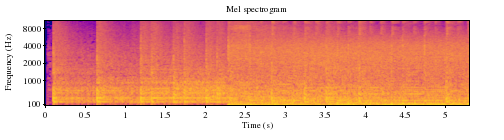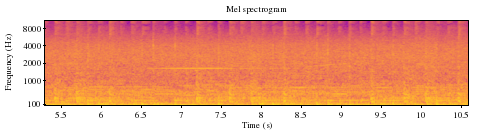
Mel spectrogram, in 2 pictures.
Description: Rock

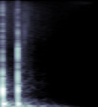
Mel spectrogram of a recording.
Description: Footsteps Concrete Shoes; Oneshot Footsteps

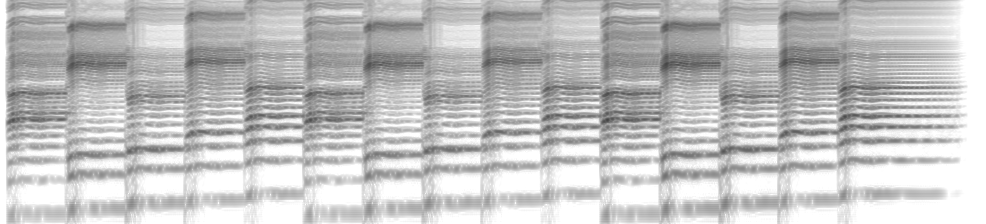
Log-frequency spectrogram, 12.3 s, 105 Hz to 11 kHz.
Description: Speaker Test; Valkyrie no Densetsu; Namco System 2

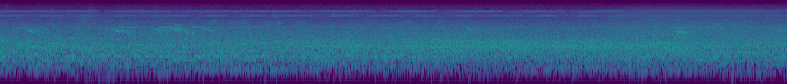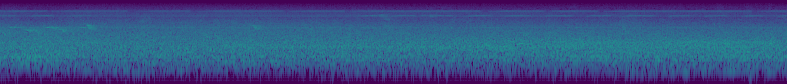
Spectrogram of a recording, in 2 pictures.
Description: Amb Base Day; Botanist

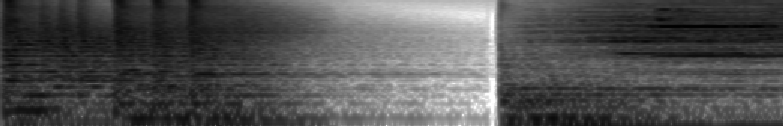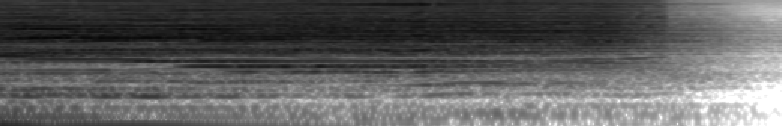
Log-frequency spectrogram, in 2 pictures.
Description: Title Jingle; Deadstorm Pirates

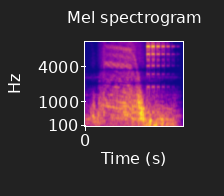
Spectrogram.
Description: Ghoul Prepare Attack

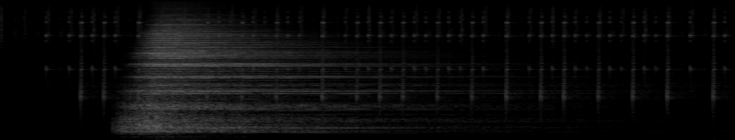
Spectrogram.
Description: Percs

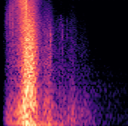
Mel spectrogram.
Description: Torch

